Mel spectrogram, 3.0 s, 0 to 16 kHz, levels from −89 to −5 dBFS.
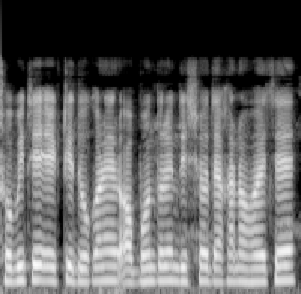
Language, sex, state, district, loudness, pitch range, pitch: Bengali, male, West Bengal, Cooch Behar, -13 LUFS, 165-180 Hz, 175 Hz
